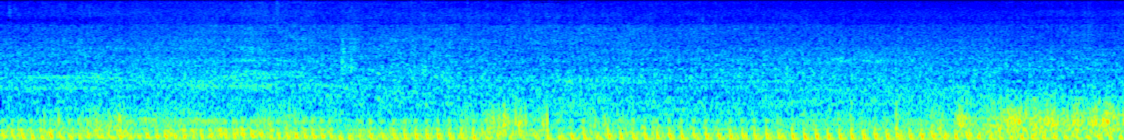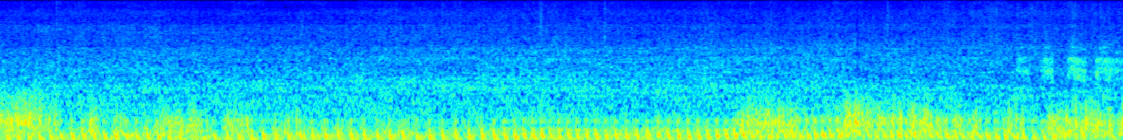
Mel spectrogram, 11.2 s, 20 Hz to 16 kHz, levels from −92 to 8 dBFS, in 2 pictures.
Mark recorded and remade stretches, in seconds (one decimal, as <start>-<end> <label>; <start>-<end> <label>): 0.0-0.5 recorded; 0.5-1.1 remade; 1.1-3.9 recorded; 3.9-5.0 remade; 5.0-11.2 recorded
